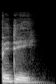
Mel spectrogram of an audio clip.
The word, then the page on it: biddy: British English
